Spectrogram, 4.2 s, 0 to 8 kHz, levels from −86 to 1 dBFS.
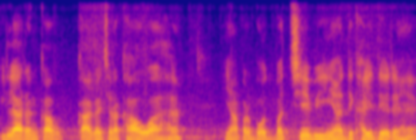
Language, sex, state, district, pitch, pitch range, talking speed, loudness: Hindi, male, Bihar, Araria, 160 Hz, 150-165 Hz, 245 wpm, -17 LUFS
